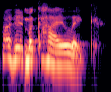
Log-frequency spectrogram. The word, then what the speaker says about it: Michalek: Um Michalek. Michalek. That's just like it's just like it's spelled.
